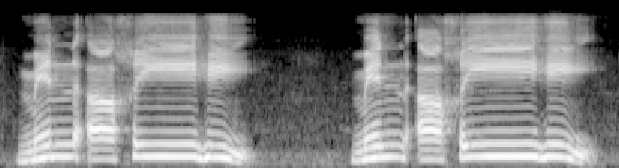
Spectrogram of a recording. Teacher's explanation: ناک میں آواز غنہ نہیں کریں گے، گھمائیں گے نہیں، اخفا نہیں کریں گے، چھپائیں گے نہیں، ظاہر کر کے پڑھیں گے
